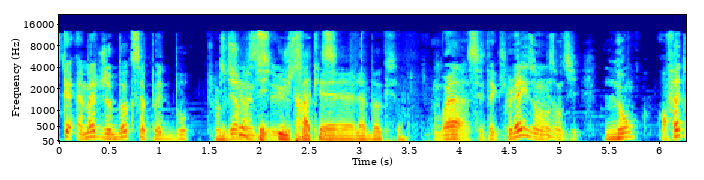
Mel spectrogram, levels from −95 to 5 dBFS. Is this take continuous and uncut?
no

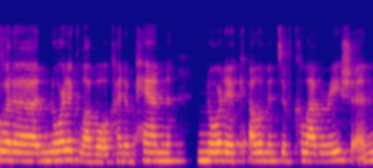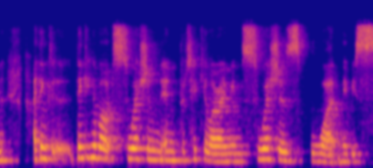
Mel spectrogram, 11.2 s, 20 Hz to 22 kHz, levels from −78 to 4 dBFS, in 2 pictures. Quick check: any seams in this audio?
yes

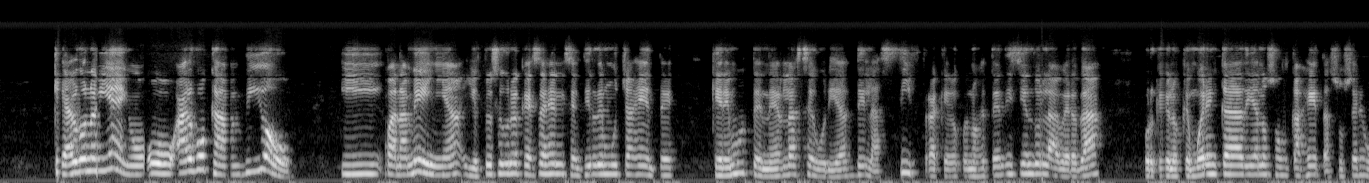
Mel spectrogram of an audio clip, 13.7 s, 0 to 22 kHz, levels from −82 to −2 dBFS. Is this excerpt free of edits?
no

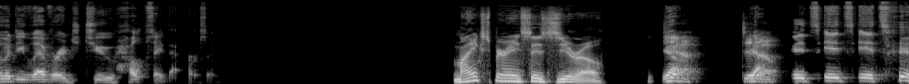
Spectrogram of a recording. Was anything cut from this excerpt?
no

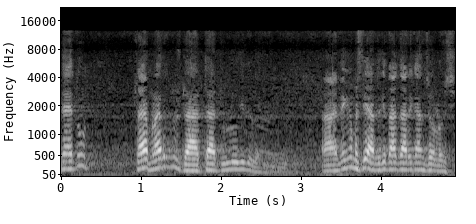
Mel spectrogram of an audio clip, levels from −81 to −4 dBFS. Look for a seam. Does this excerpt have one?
yes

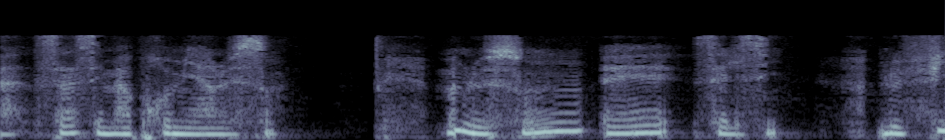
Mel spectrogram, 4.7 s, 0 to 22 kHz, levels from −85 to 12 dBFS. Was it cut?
yes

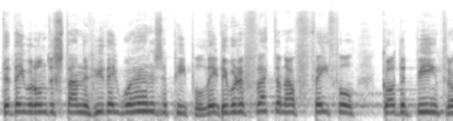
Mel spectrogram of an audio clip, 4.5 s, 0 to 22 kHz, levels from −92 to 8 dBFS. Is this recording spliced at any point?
yes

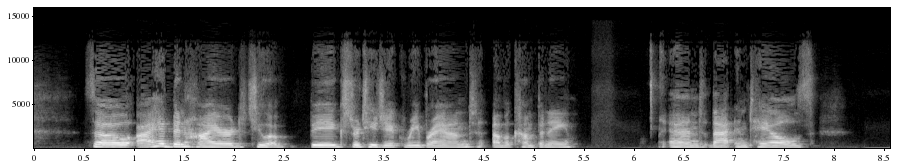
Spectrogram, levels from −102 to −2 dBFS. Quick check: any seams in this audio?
no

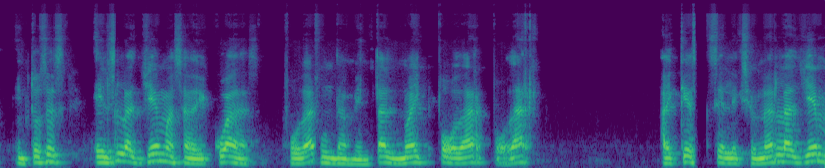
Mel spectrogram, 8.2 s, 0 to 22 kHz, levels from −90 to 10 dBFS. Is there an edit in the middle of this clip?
yes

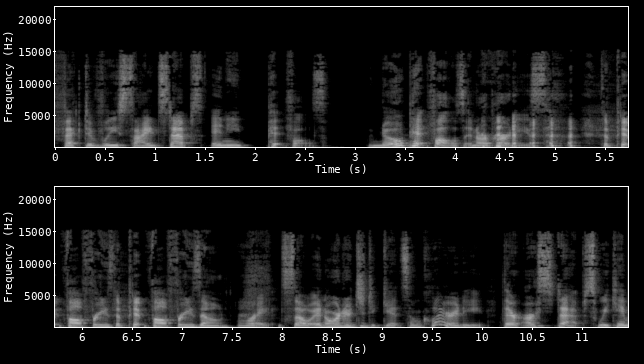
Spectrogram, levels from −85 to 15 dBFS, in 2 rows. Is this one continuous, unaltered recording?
no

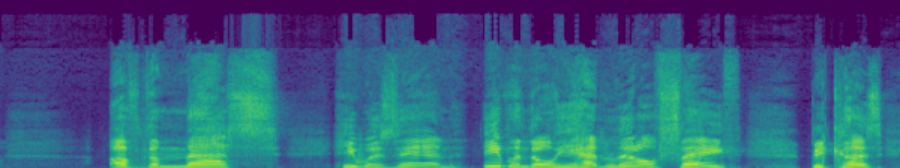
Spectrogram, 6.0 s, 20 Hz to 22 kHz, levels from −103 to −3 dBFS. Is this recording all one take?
no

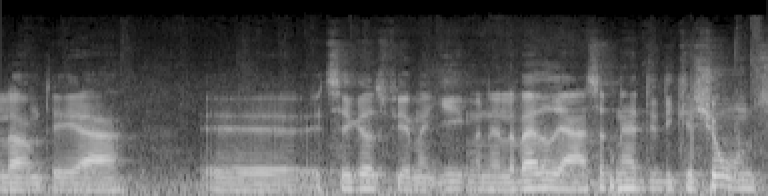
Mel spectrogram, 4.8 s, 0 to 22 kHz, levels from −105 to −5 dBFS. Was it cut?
no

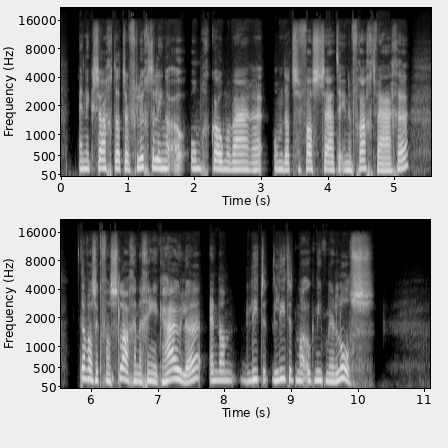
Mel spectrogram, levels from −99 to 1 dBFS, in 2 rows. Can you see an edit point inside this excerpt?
no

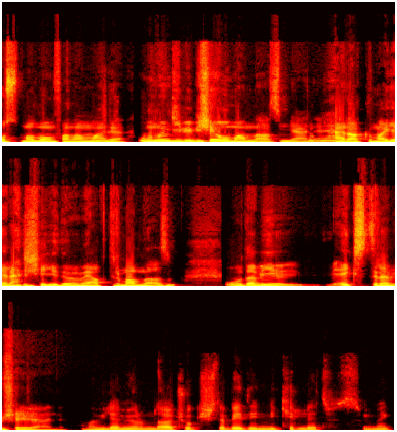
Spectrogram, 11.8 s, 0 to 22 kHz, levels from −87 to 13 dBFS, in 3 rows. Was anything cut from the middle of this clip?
yes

